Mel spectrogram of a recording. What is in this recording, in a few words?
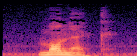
"monnik", Dutch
